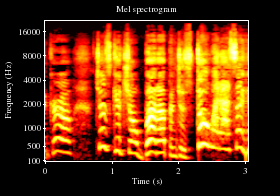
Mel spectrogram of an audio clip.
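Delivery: shrill, very high-pitched hollering. Retelling her sister telling her to get up, imitating sister hollering. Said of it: "She started hollering at me".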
